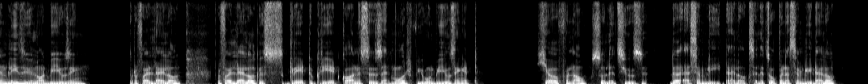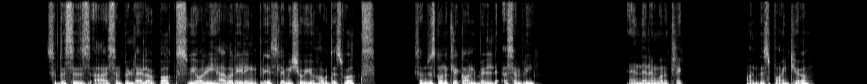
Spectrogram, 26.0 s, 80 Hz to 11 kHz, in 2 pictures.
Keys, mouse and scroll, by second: 4.4 middle click, 17.0 middle click, 21.1-21.8 scroll up 5, 21.8 middle click, 22.0 scroll down 1, 22.4-24.2 scroll up 17, 24.2-25.3 scroll up 12, 25.3-25.8 scroll down 19, 25.8 scroll up 1.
